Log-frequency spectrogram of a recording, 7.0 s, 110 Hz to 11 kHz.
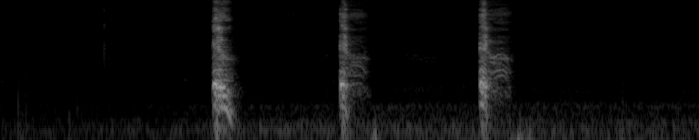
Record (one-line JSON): {"three_cough_length": "7.0 s", "three_cough_amplitude": 9552, "three_cough_signal_mean_std_ratio": 0.23, "survey_phase": "beta (2021-08-13 to 2022-03-07)", "age": "18-44", "gender": "Female", "wearing_mask": "No", "symptom_runny_or_blocked_nose": true, "symptom_fatigue": true, "symptom_fever_high_temperature": true, "symptom_headache": true, "smoker_status": "Never smoked", "respiratory_condition_asthma": false, "respiratory_condition_other": false, "recruitment_source": "Test and Trace", "submission_delay": "2 days", "covid_test_result": "Positive", "covid_test_method": "RT-qPCR", "covid_ct_value": 24.0, "covid_ct_gene": "ORF1ab gene"}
